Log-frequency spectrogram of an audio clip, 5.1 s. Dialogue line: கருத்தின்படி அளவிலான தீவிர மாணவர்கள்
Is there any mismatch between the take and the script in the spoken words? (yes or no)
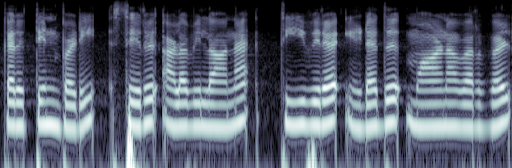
yes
